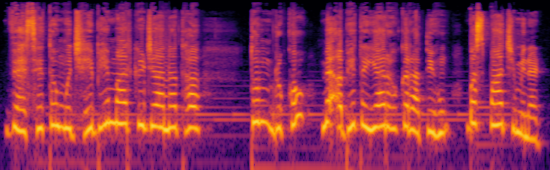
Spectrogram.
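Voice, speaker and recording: A woman voicing a meek, hardworking poor young daughter-in-law in a cartoon story, who speaks softly and humbly. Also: extremely high pitch, moderate pace, soft background music. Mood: polite.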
